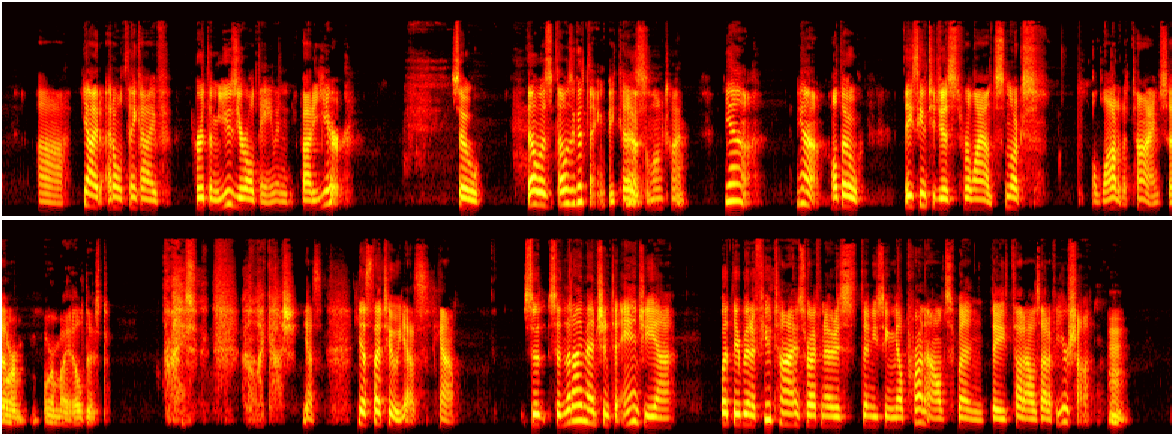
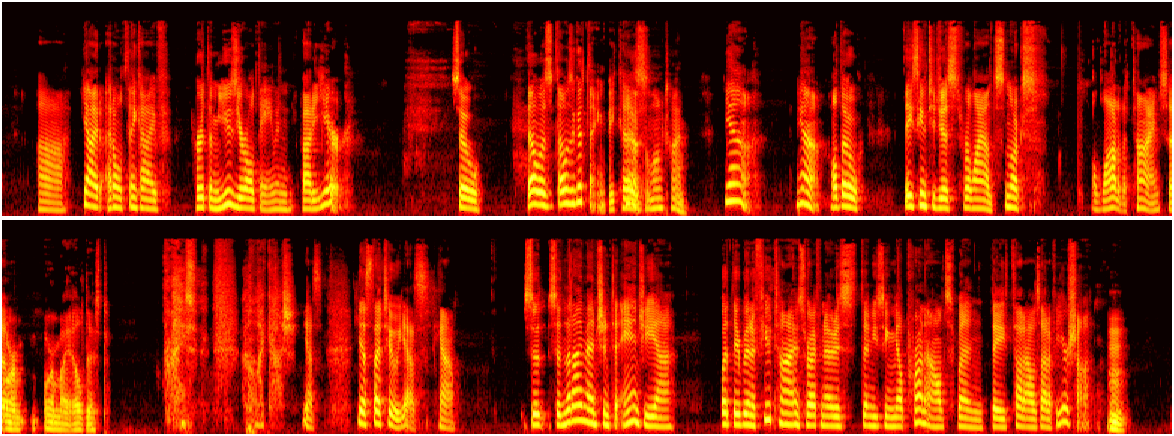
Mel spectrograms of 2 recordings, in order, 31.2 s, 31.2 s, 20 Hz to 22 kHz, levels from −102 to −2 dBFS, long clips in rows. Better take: second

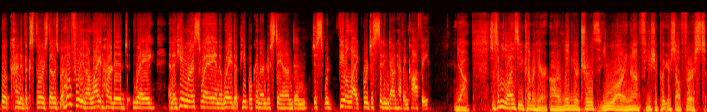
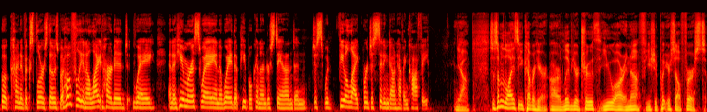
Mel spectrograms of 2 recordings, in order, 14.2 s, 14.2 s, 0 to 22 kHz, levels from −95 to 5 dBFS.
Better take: second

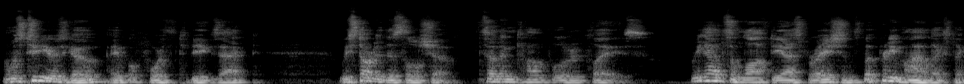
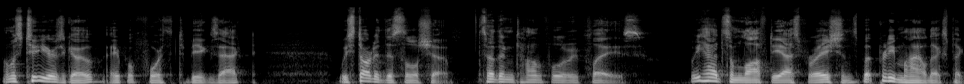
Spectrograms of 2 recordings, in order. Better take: second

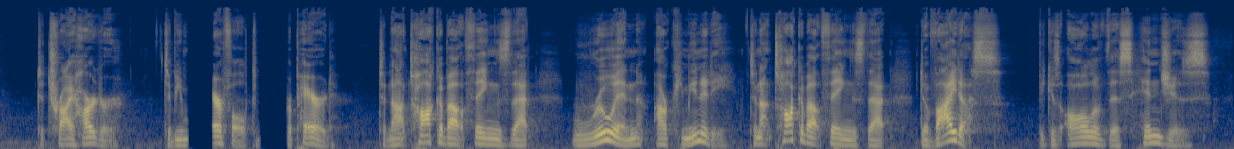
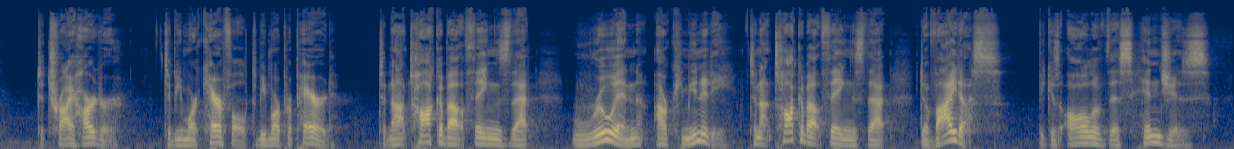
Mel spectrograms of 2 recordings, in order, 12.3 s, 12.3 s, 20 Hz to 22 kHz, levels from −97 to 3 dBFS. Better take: second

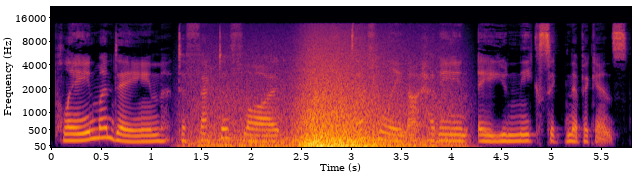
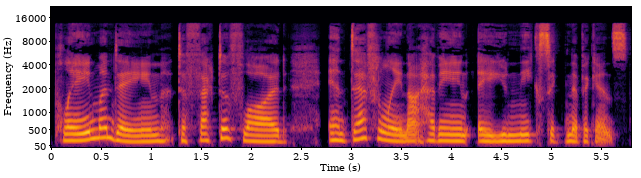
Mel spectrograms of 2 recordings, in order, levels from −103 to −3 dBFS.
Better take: second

